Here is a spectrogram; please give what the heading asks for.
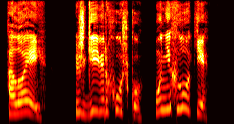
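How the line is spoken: Shout. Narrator (Russian): крикнула я

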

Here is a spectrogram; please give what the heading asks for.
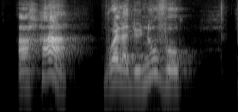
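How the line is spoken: Cold veteran voice. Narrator (French): dit froidement le vieux routier

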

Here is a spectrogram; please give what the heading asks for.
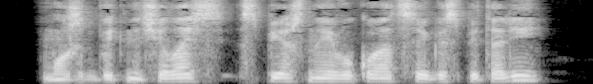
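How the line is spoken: Plain. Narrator (Russian): спросила Александра Владимировна

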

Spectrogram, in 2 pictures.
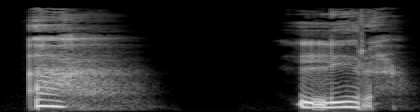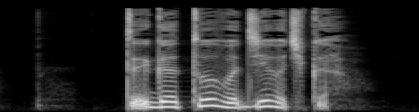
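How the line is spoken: Affectionate growl. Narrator (Russian): Ласково прорычал Рейгар

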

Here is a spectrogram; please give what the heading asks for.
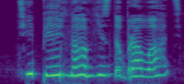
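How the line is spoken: Whimpering donkey. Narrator (Russian): захныкал осел

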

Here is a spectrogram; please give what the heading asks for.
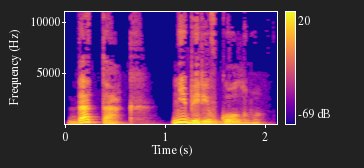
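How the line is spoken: Snorting. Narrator (Russian): хмыкнул Ас

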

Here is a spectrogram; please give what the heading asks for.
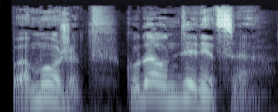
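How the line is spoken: Dry statement. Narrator (Russian): сухо заявил тот, кого назвали дуплетом

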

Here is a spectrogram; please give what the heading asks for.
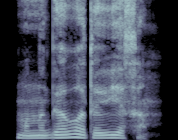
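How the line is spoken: Quiet, unpleasant. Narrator (Russian): негромко произнес противный Кайден Ричард

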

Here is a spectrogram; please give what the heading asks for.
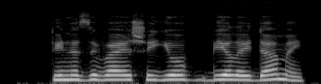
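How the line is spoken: Through clenched teeth. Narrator (Russian): процедил Джейми сквозь зубы

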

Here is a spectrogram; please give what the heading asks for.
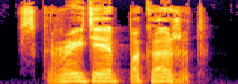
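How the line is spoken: Gruff grunt. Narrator (Russian): буркнул на ее вопрос инспектор Вульф

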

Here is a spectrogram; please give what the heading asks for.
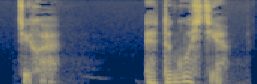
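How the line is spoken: Smooth male whisper. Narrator (Russian): шепот, мужской, плавный

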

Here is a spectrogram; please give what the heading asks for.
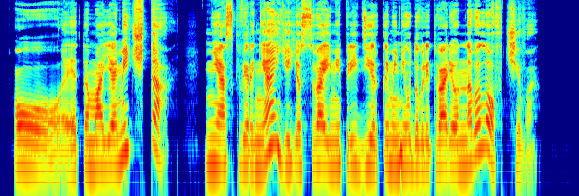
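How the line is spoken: Snorting. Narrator (Russian): Мортон хмыкнул

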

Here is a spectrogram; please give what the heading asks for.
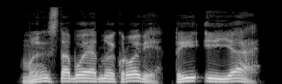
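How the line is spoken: Shouted out. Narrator (Russian): я буквально выкрикнул

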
